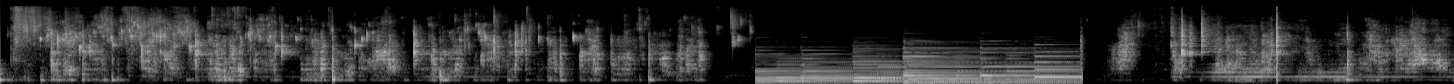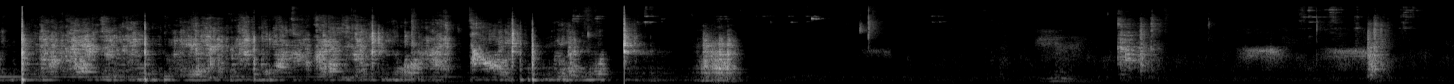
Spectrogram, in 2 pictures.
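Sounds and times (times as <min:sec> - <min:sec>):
utensil scraping in cooking pot: 0:00.0 - 0:07.5, 0:11.1 - 0:22.0.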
